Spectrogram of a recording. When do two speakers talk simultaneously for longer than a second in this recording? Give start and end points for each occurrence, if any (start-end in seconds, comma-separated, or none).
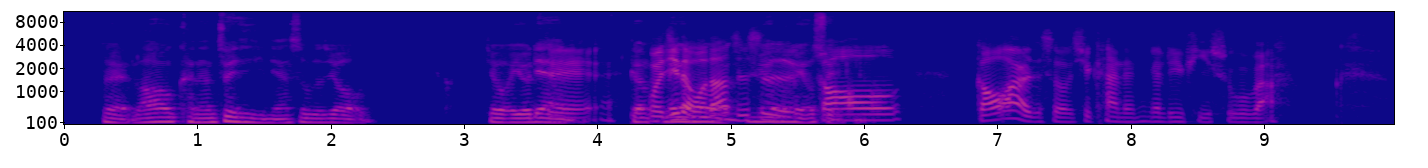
4.4-6.0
